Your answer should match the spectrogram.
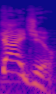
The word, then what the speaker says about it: kaiju: It's pronounced kaiju.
